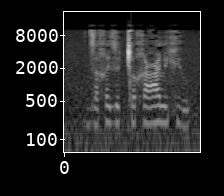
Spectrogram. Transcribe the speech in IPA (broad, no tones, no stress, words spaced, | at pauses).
d͡zaχizɵǀʉ χiʕɐlʉ xʲu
